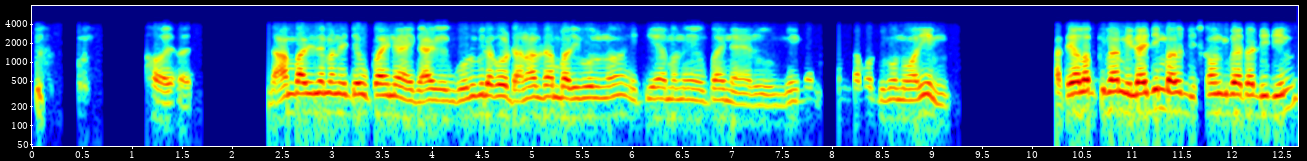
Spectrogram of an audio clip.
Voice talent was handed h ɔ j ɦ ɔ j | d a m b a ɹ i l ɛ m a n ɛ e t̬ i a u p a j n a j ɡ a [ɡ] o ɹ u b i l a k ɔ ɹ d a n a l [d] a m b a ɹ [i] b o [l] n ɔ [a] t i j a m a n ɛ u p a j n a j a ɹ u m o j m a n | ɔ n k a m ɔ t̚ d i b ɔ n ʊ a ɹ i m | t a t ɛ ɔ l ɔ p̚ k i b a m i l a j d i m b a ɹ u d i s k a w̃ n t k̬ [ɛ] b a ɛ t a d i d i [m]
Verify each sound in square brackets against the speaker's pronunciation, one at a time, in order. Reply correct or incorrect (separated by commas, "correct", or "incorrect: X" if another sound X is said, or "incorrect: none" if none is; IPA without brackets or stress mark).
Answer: correct, correct, correct, correct, incorrect: e, incorrect: i, correct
